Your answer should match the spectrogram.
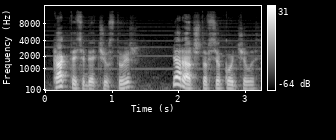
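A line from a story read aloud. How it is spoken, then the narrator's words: Calm voice. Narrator (Russian): другой Ребров сказал спокойным голосом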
